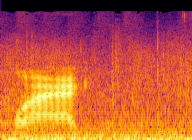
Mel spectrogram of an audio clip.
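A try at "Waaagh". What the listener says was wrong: It's not wag, it's wah. The GH is silent.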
